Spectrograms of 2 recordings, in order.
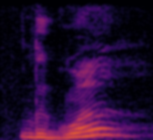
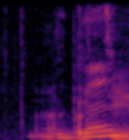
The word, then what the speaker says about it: Le Guin: Estava a perguntar-te como é que se pronunciava, porque a gente não pronuncia muitas vezes os nossos escritores, mas é Ursula Le Guin. Le Guin, estávamos a falar sobre como é que seria.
